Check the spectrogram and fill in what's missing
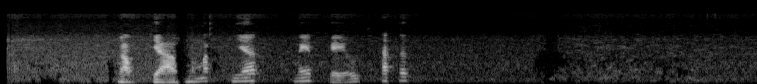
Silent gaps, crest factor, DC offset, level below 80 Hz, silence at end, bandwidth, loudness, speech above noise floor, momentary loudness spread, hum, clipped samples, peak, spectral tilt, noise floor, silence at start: none; 28 dB; under 0.1%; -64 dBFS; 3.5 s; 11.5 kHz; -22 LUFS; 29 dB; 27 LU; none; under 0.1%; 0 dBFS; -4 dB/octave; -52 dBFS; 0.05 s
